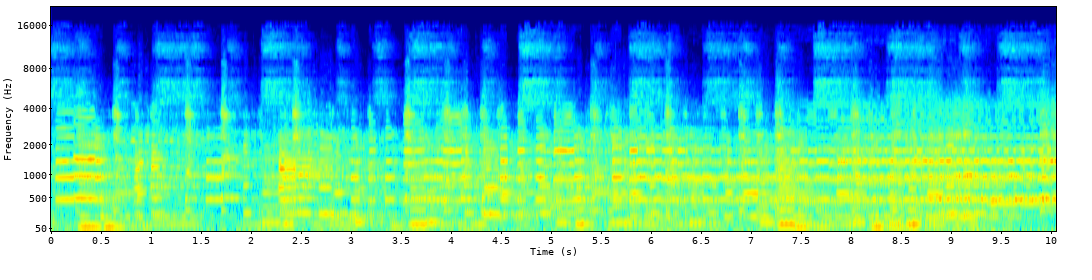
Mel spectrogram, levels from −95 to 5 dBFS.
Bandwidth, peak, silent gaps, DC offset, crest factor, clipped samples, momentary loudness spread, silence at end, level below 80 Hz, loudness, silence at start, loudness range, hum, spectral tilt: 16.5 kHz; -14 dBFS; none; under 0.1%; 16 dB; under 0.1%; 7 LU; 0 s; -46 dBFS; -29 LUFS; 0 s; 3 LU; none; -4.5 dB/octave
